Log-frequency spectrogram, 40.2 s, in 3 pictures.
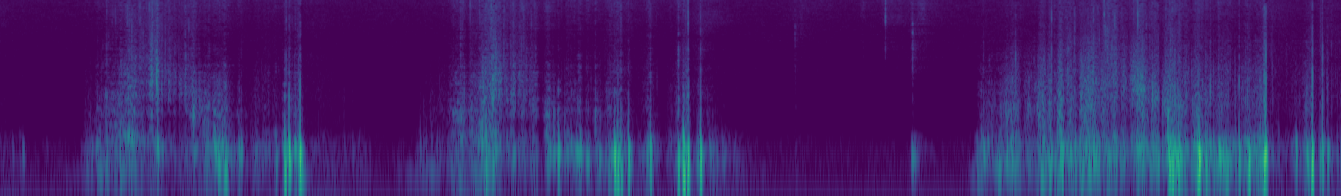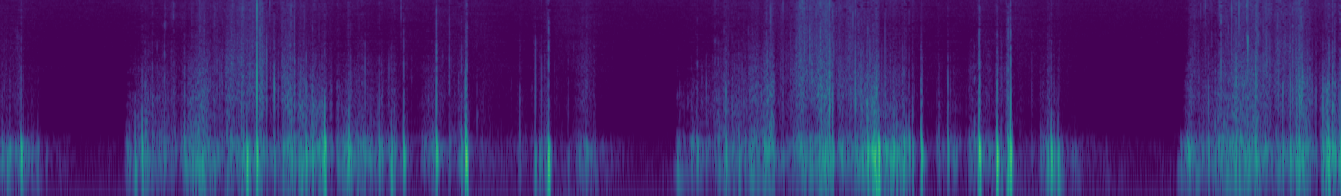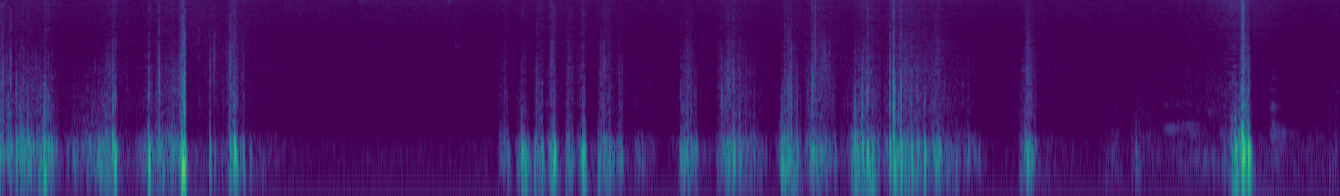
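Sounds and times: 
fluffy ear cleaning scratching and rubbing: 0:01.0 - 0:03.1, 0:04.5 - 0:07.1, 0:09.8 - 0:13.8, 0:14.7 - 0:18.1, 0:20.3 - 0:23.5, 0:25.2 - 0:29.1, 0:32.2 - 0:37.2.

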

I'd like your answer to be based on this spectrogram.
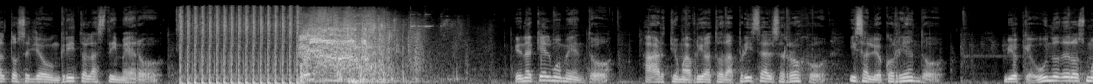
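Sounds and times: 
speech: 0:00.0 - 0:01.9, 0:03.0 - 0:04.0, 0:05.2 - 0:10.9
machine gun fire: 0:01.8 - 0:04.3.

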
